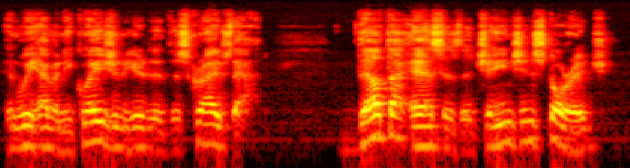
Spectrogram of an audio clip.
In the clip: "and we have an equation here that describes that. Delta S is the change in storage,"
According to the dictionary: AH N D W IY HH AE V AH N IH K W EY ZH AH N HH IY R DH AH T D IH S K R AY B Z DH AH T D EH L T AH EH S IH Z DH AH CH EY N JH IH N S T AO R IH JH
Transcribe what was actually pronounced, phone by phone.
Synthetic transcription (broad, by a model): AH N W IY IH V AH N IH K W EY ZH AH N HH IY R DH AH T D IH S K R AY B Z DH AH T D EH L T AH EH S IH Z DH AH CH EY N JH IH N S T AO R IH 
